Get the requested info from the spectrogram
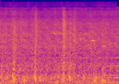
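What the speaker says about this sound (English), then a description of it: "The train from Paris rattled southward through the French countryside." A train from Paris rattles along the tracks through the French countryside, a loud, steady rumble with rhythmic clickety-clack beats close by.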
